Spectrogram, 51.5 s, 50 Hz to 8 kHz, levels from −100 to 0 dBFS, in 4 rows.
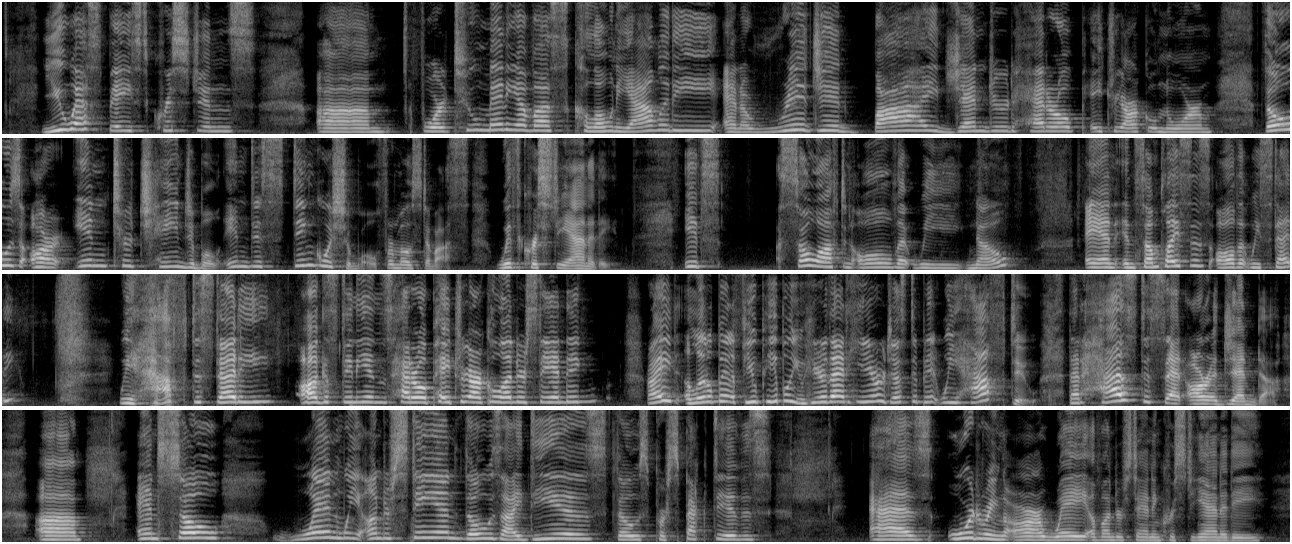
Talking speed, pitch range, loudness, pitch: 100 wpm, 225-310 Hz, -29 LUFS, 270 Hz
